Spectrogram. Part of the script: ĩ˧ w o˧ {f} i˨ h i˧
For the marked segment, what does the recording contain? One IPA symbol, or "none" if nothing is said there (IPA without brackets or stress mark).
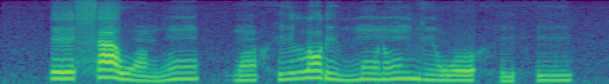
h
